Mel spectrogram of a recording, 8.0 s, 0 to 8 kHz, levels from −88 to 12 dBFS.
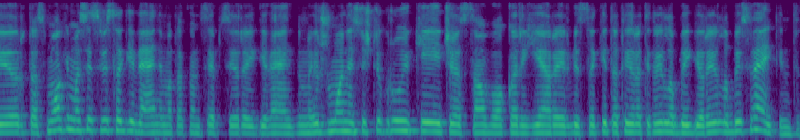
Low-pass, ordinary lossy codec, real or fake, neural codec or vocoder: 7.2 kHz; Opus, 32 kbps; real; none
